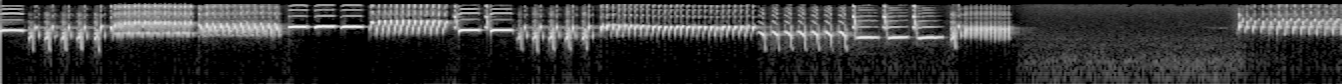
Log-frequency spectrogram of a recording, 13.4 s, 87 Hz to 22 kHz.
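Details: Timbrado Español canary training song from a 2020-bred male of rated parents: alternating fast trills, pure held whistles and descending slurred runs, ending in two seconds of near silence before a trill resumes.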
